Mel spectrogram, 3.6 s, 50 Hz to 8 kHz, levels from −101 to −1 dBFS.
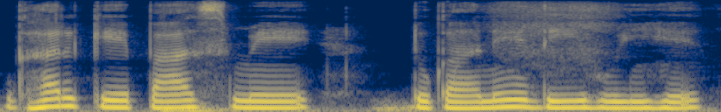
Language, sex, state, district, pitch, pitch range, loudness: Hindi, female, Madhya Pradesh, Bhopal, 175 Hz, 170-185 Hz, -13 LUFS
